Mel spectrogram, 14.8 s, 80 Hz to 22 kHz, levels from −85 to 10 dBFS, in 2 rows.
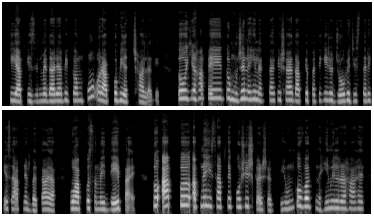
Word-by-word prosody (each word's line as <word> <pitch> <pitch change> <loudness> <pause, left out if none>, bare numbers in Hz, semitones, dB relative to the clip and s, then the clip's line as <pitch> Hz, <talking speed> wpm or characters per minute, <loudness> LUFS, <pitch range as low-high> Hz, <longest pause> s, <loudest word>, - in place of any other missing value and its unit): कि 245 -1 -4
आपकी 220 0 +1
ज़िम्मेदारियाँ 230 +2 0
भी 255 - -6
कम 240 0 -7
हों 365 +3 -2
और 265 -7 -1
आपको 215 +3 +3
भी 245 -1 -2
अच्छा 205 -1 -5
लगे, 115 -11 -10 0.4
तो 305 +1 +5
यहाँ 300 0 -1
पे 320 0 -1
तो 315 - 0
मुझे 275 +2 +1
नहीं 280 -1 -1
लगता 245 0 -5
कि 260 +1 -10
शायद 255 -2 -1
आपके 220 +3 -2
पति 220 0 -12
की 255 +1 -8
जो 250 - 0
जॉब 220 +2 -3
है 245 - +2
जिस 225 +1 -13
तरीके 235 0 -6
से 235 -1 -8
आपने 235 -2 -5
बताया, 195 0 -2 0.3
वो 240 - +5
आपको 230 +2 +4
समय 225 -2 -4
दे 210 +3 +4
पाएँ। - - -4 0.4
तो 330 - +5
आप 330 +1 +10 0.4
अपने 325 +3 +3
हिसाब 300 -2 0
से 305 - -3
कोशिश 300 +1 -4
कर - - -4
सकती 190 0 -12
हैं। 225 - -8
उनको 265 +8 0
वक़्त 305 -1 +7
नहीं 225 +2 -8
मिल 255 0 -1
रहा 240 -1 -3
है, 235 0 -8
240 Hz, 205 wpm, -23 LUFS, 220-275 Hz, 0.4 s, आप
